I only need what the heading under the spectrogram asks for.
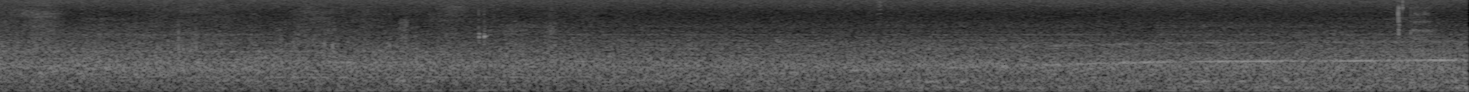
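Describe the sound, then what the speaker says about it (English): A Ryanair airliner takes off from Edinburgh Airport, its engines a faint, distant, continuous roar that stays low and steady throughout. "Ryanair, clear for takeoff."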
